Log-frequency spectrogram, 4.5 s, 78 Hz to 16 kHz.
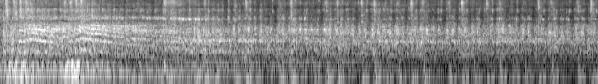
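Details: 2006 Ural Troyka 1WD sidecar motorcycle, carbureted twin, cold start at about 38°F after a recent test ride and gasket oil-leak repairs: fires with a throttle blip and settles into a steady, slightly lumpy cold idle; sounds healthy.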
